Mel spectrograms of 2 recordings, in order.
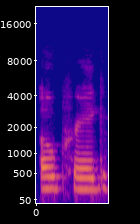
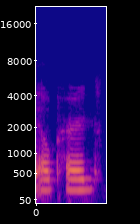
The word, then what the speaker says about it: OPIRG: of peterborough um some people i think it's pronounced oprig but it's actually operg but you can call us really anything um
